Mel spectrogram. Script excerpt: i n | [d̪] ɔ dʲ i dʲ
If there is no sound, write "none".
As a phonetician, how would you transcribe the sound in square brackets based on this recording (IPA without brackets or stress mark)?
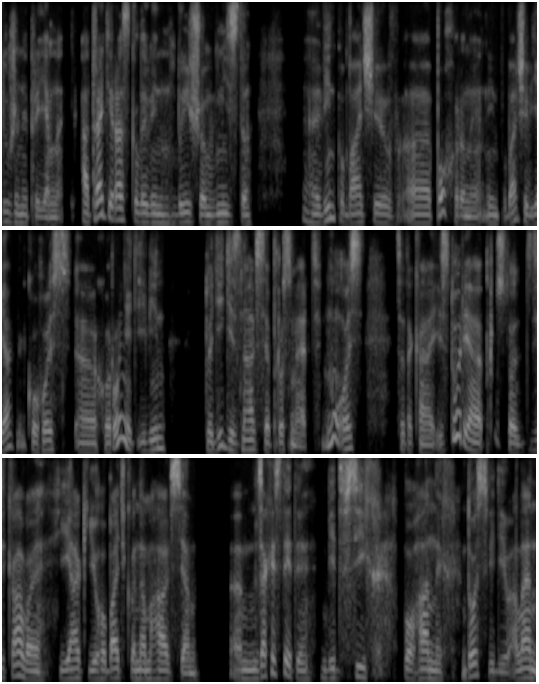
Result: t̪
